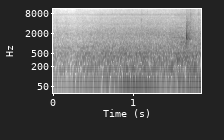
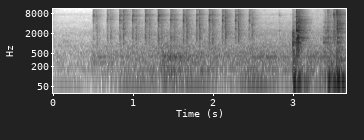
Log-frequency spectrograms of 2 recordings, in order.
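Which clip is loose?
The second.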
